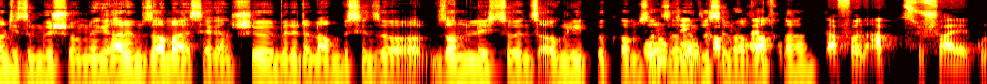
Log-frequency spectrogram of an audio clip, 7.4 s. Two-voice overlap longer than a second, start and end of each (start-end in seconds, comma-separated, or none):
4.8-6.0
